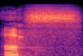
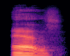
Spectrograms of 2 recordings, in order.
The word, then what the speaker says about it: as: E aqui tem o s, s. Você não vai falar s, você fala as.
